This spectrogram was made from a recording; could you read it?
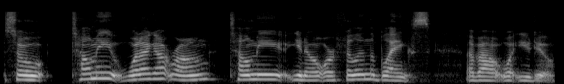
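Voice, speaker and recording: A woman's voice: medium pitch, fairly even intonation, measured pace. Female podcast host, friendly interviewer, conversational delivery. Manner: friendly, conversational, asks open questions. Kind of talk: casual interview.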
